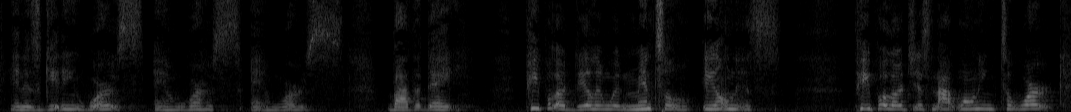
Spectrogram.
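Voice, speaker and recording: A woman's voice: a little high, gravelly, breathy edge. A woman giving an impassioned public comment at a council podium, pleading and repeating her points. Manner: pleading, repetitive, churchlike phrasing. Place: city council chamber. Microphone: podium microphone.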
